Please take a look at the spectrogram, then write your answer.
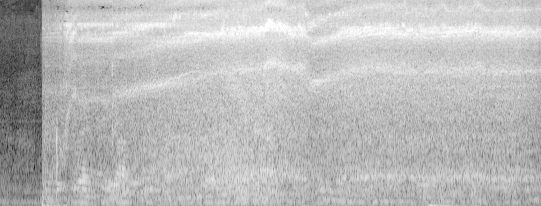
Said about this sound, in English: As Ohio University students walk to class, they may notice something flying overhead. Look, up in the sky, it's a bird, it's a plane, it's a drone. A drone is a remote controlled, pilotless aircraft, sometimes used with a camera.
